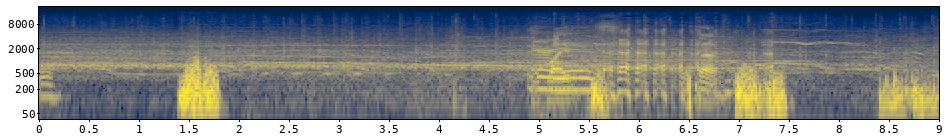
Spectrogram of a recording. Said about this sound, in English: Yeah, I feel like that's the extended cheer. It was. Since it's been a while since I opened up this program, I don't have the slider to lower the volume, so I had to let it ride out the whole time, that one.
